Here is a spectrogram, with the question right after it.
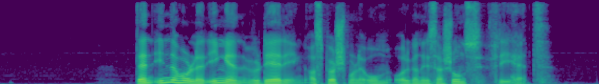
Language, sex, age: Norwegian, male, 53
